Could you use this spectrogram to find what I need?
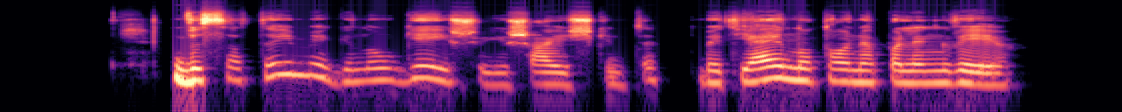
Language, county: Lithuanian, Kaunas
